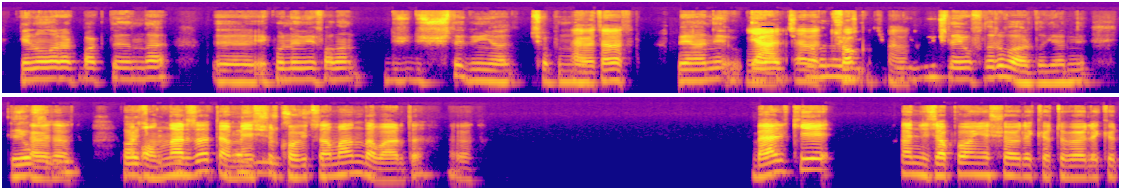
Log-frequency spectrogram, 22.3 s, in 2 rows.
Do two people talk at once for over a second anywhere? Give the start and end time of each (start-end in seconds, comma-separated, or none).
7.4-9.1, 12.4-14.4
